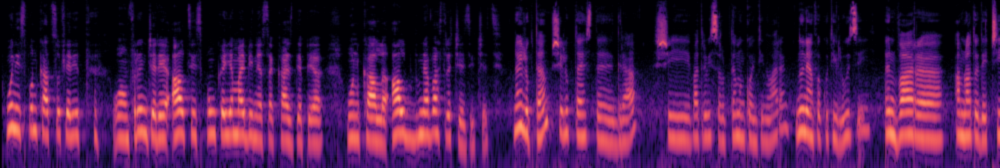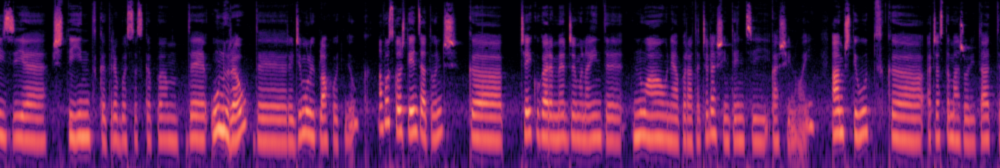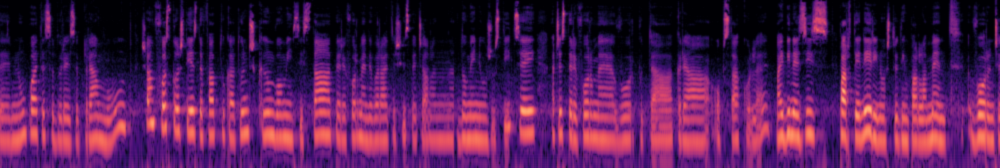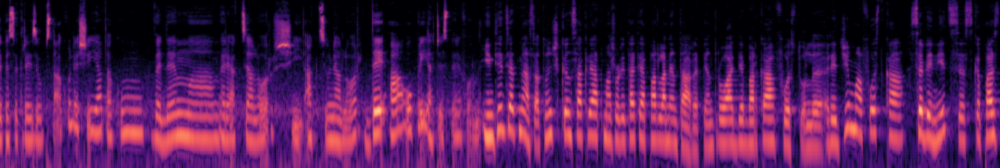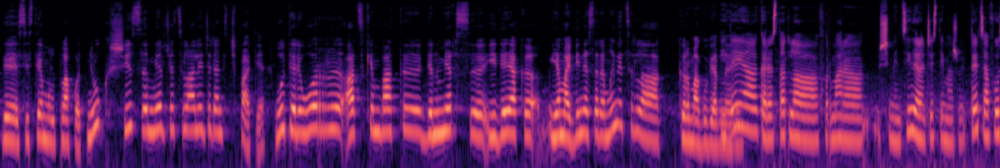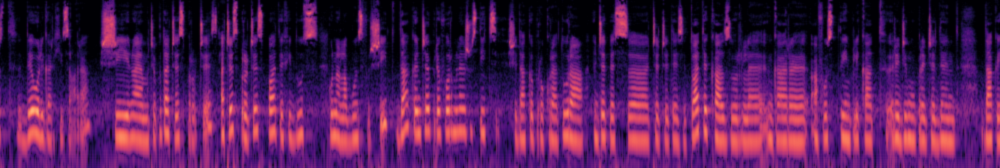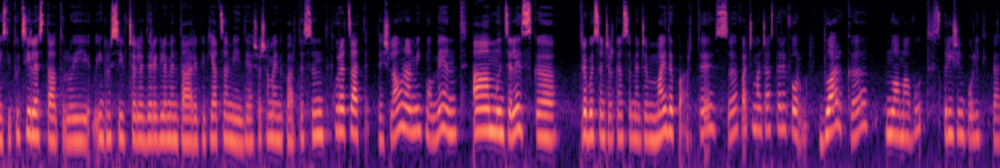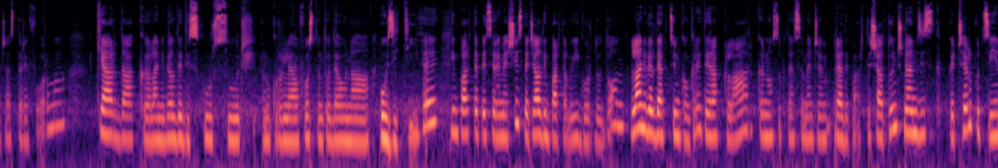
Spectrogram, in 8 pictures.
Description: Interviu cu șefa guvernului în exercițiu, lidera Blocului ACUM.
